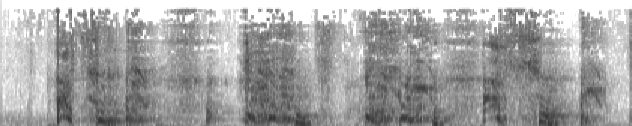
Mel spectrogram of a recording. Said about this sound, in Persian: در بستر بیماری عطسه می‌زند.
